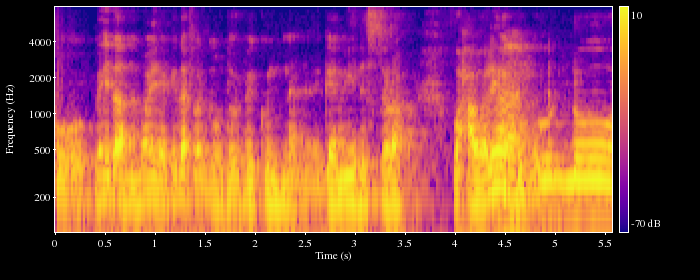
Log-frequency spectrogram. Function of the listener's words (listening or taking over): listening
